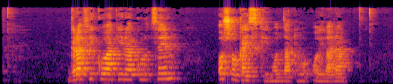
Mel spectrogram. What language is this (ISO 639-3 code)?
eus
